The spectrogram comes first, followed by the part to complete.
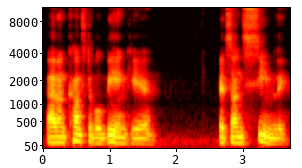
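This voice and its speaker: A man's voice: low voice, a little slow. A man voicing a stern, bald, vulture-like necromancer in an audiobook, formal and disdainful in manner. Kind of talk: audiobook character acting.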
